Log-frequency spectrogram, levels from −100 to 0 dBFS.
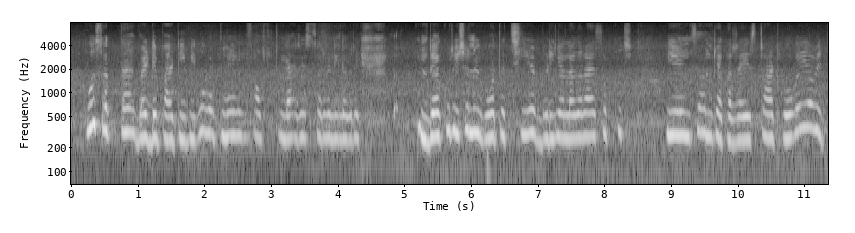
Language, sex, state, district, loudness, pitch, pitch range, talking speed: Hindi, female, Bihar, Begusarai, -23 LUFS, 280 Hz, 265-310 Hz, 215 wpm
